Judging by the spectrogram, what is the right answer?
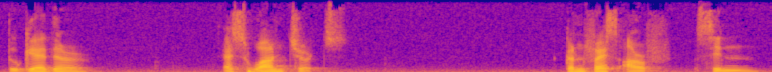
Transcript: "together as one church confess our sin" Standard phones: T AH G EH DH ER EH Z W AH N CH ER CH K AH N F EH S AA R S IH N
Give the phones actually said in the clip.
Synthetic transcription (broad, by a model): T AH G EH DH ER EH S W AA N CH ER CH K AH N F EH S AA W S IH N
